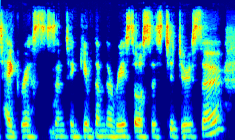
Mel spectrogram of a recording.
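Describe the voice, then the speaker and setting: A woman with an Australian accent, a very deep, low pitch, a somewhat breathy sound and a moderate pace. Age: 30s. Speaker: editor and tarot reader. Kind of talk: casual interview.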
